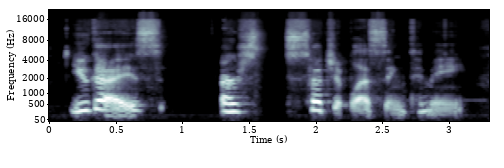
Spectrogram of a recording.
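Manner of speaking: high, tearful voice, crying with happy tears. Thanking the audience for being a blessing in their life: joyful crying. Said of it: "but I'm crying".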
